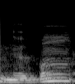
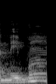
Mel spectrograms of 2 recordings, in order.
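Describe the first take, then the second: First: The first vowel is a short neutral 'uh'. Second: The first vowel is a closed 'ay' sound. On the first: The speaker calls it right. "il y a juste ne" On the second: The speaker calls it wrong. "et pas né bon"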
